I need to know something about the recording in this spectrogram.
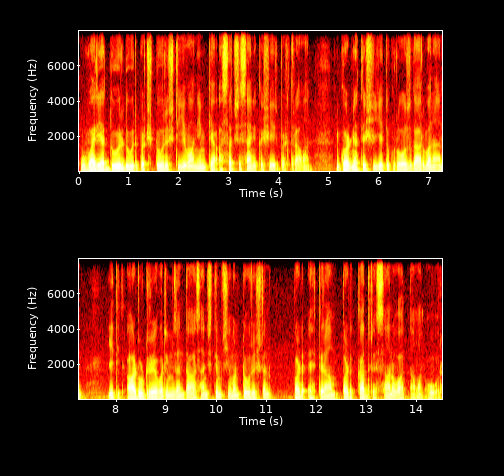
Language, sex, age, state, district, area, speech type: Kashmiri, male, 18-30, Jammu and Kashmir, Budgam, rural, spontaneous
